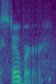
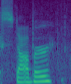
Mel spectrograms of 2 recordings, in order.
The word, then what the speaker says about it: Stauber: I've heard other people pronouncing Jack Stober's name as Jack Stauber. But I'm pretty sure it's Stober. Because he says it Stober in one of the songs.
